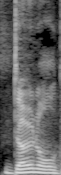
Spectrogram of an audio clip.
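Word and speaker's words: Domhnall: Donal Gleeson. Apparently it's pronounced like a donut, but with an L.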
